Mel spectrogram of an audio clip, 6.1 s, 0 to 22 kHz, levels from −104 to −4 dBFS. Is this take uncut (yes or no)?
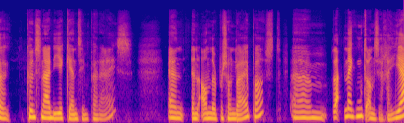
no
